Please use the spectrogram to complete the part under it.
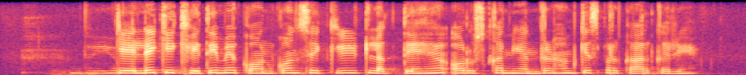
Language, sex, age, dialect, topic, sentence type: Hindi, female, 18-24, Garhwali, agriculture, question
